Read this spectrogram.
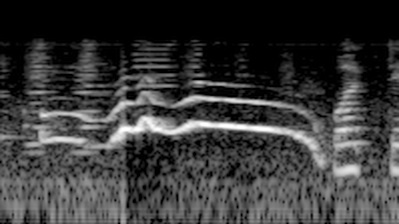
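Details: A female dog singing by morning light, a long howl rising, wavering, then held and sliding down over about two seconds, with shorter tonal notes before and after.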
